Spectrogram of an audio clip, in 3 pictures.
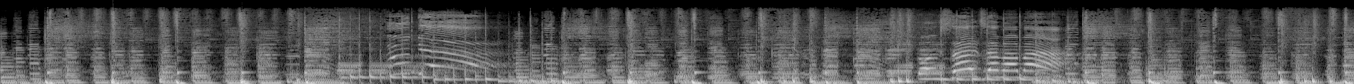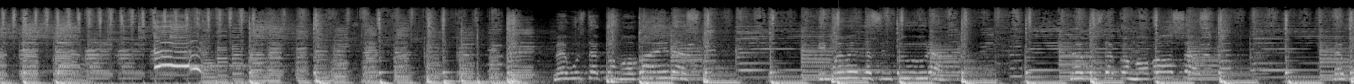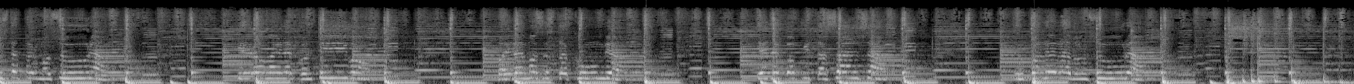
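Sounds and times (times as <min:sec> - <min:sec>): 
Tex-Mex cumbia with salsa music: 0:00.0 - 0:40.6.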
